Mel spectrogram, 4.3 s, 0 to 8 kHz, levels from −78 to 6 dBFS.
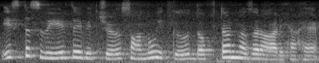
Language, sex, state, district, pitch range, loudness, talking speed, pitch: Punjabi, female, Punjab, Kapurthala, 210-275 Hz, -14 LUFS, 155 wpm, 245 Hz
